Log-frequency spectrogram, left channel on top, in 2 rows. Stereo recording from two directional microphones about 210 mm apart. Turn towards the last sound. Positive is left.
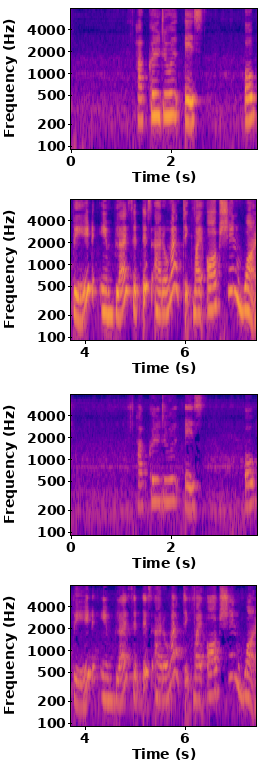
turn(degrees=45)  # may be behind; listen again after turning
